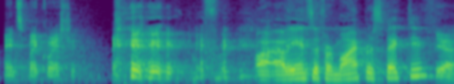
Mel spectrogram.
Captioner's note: laughter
